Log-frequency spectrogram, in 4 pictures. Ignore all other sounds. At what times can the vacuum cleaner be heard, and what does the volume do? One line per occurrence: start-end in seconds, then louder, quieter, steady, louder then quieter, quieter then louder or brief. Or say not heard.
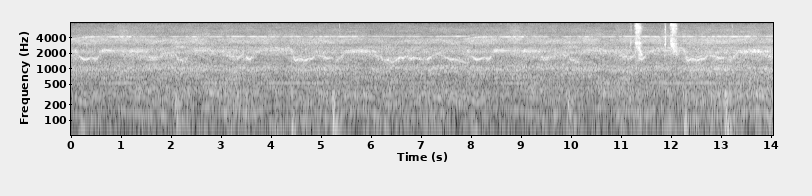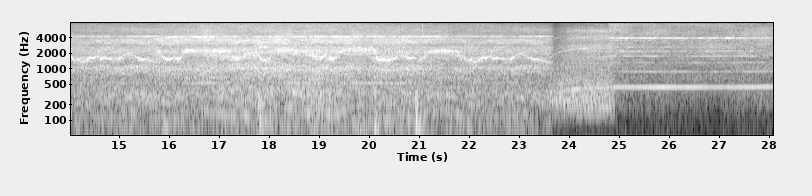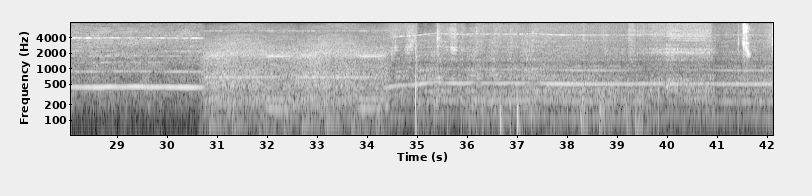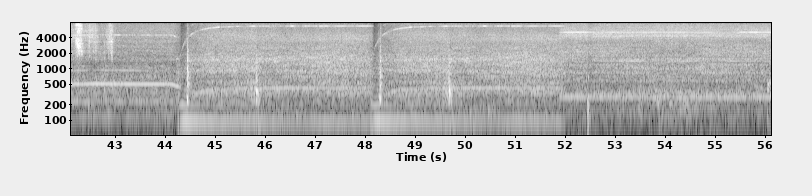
0.0-56.0 louder then quieter.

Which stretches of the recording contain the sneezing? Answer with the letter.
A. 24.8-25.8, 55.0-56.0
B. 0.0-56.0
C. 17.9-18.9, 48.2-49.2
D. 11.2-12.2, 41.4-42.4
D.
